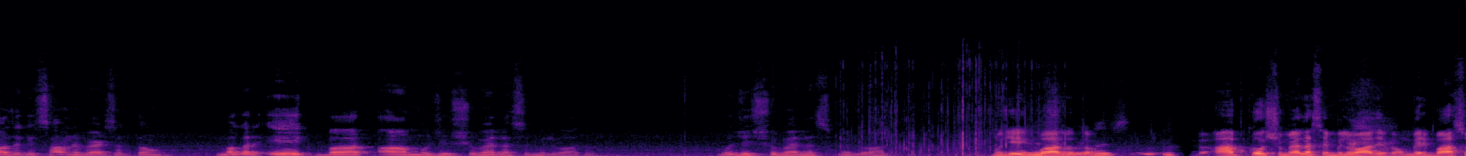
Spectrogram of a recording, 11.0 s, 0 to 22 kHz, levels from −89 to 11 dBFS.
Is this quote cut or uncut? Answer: cut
